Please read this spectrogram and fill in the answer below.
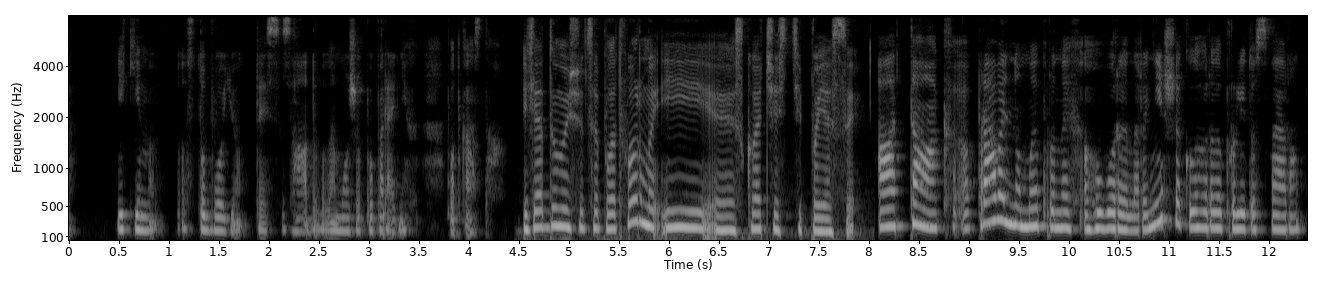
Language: Ukrainian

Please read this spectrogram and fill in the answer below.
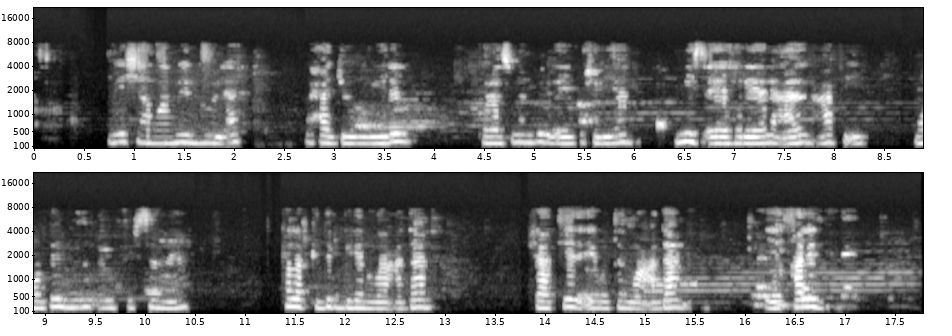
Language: Somali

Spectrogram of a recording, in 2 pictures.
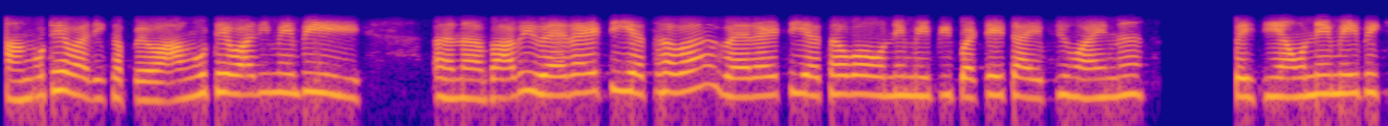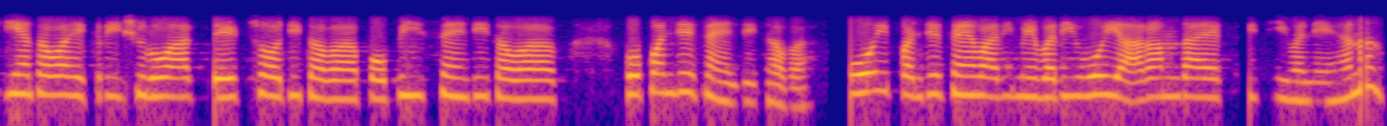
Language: Sindhi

